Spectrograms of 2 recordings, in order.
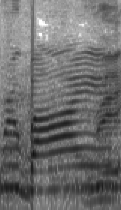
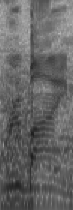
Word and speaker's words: Rubinus: Rubine? Rubine. Right. Lance, that's everybody what I thinks thought. It's Rubin, but it's Rubine.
